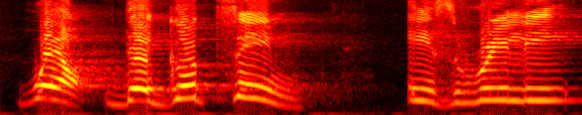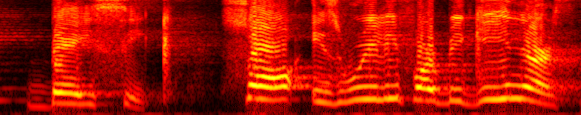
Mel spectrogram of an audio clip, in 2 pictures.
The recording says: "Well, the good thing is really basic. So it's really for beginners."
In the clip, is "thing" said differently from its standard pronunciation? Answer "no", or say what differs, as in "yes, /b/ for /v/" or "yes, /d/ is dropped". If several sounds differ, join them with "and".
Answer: yes, /t/ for /θ/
